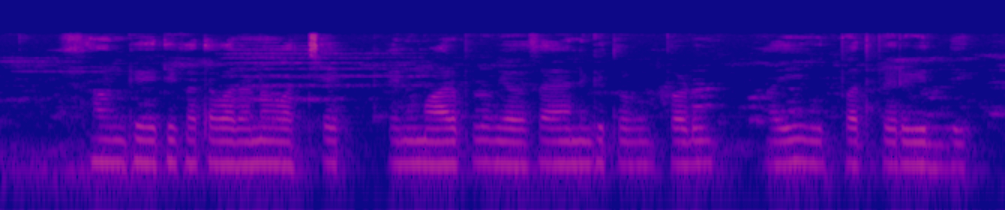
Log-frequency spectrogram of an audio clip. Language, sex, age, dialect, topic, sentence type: Telugu, male, 18-24, Telangana, agriculture, statement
